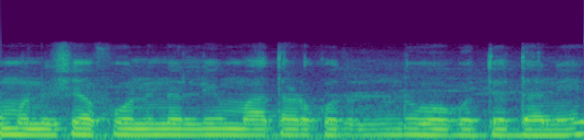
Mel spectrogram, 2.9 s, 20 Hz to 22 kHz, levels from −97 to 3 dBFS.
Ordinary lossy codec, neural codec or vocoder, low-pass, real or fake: none; none; 7.2 kHz; real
